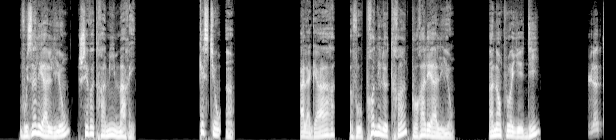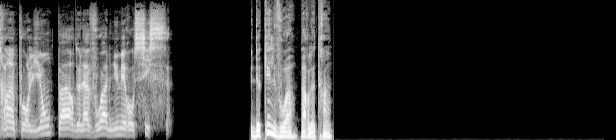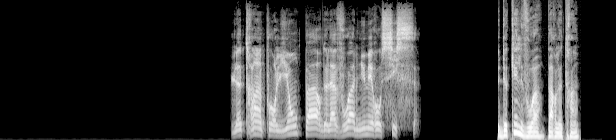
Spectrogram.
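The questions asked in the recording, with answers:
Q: De quelle voie part le train ?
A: voie numéro 6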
